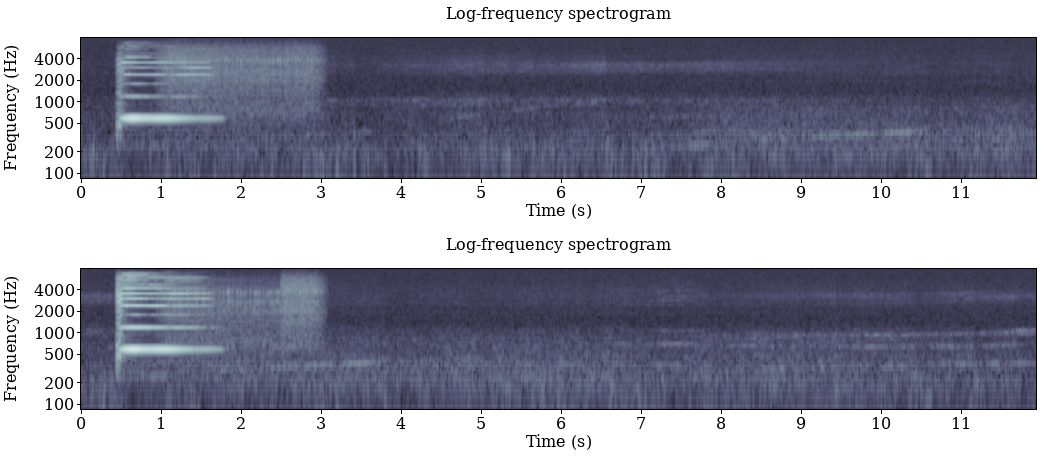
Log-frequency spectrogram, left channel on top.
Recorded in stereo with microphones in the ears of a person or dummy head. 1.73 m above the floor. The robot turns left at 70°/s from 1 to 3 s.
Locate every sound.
0.4 s a violin: 95° right, 0.7 m; by 1.8 s 150° right, 0.7 m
